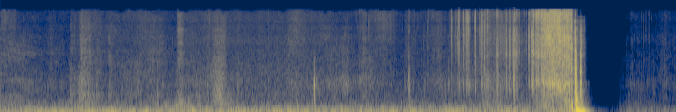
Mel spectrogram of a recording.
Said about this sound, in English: Ooh. That's Velcro on my shoes. That's Nike, dog. No. Nike. That's Dr. Scholl's from Walmart.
